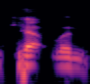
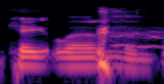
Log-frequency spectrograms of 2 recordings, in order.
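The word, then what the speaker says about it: Ketlen: He's calling Ketlin, Caitlin.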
